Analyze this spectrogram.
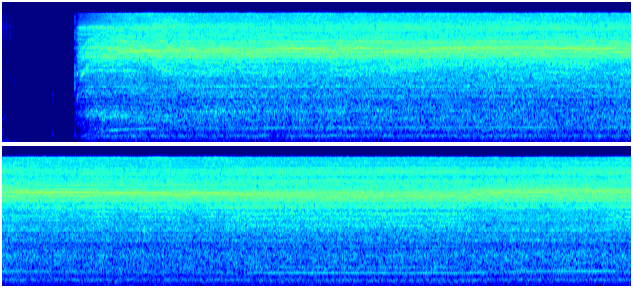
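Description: A drill bit cuts into steel with a grinding hiss.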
